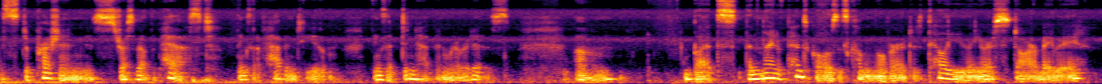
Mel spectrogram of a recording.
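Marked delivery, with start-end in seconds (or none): 12.2-13.5 badly done fifties Hollywood accent. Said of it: "the worst nineteen fifties Hollywood accent I can do".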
